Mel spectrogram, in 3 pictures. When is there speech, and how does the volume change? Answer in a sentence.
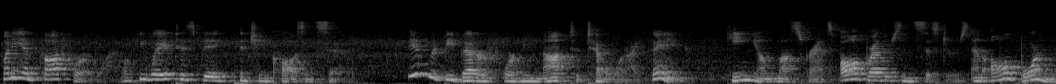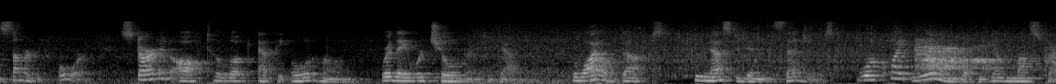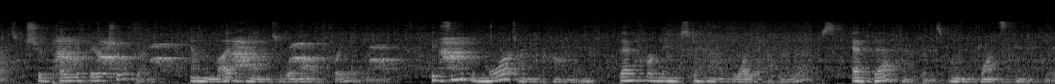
You can hear the speech from 0.0 to 31.6 s, at a steady volume.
